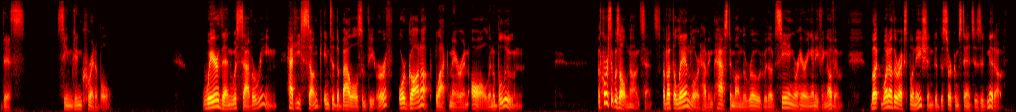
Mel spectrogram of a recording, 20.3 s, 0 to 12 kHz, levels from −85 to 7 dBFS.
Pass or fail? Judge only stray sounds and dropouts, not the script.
pass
